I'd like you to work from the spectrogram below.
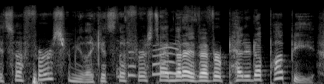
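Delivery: put-on sugary voice, very high-pitched and sweet. Mimicking the other speaker's words back to them, imitating a sweet tone. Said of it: "the tone of voice that you say this in is in such a sweet".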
